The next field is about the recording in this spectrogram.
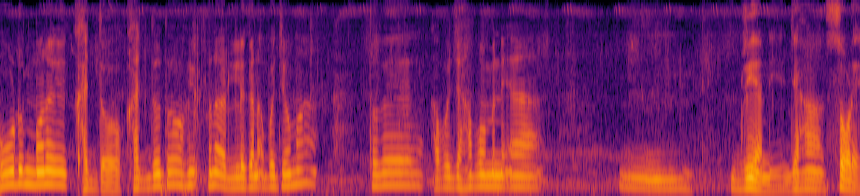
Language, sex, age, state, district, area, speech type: Santali, male, 45-60, Odisha, Mayurbhanj, rural, spontaneous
